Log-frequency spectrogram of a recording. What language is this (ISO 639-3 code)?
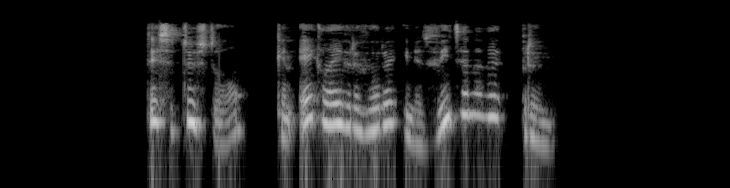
fry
